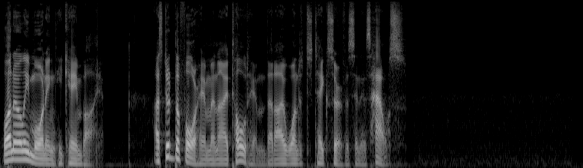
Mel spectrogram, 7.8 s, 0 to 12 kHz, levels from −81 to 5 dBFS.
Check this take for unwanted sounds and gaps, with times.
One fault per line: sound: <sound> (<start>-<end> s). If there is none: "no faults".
no faults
